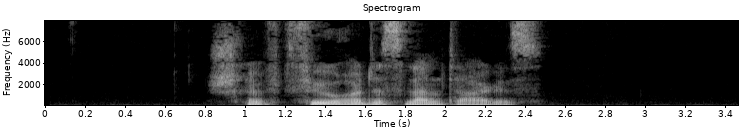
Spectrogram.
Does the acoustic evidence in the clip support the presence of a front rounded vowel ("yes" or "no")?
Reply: yes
